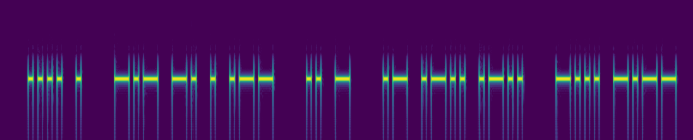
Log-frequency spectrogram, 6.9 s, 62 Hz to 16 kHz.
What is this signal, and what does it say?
Morse code, heard as a keyed tone, about 25 wpm, 700 Hz. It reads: HE KNEW IT ALL BY
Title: Sentences from Top 1200 Words 25wpm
